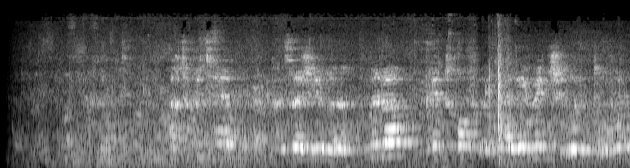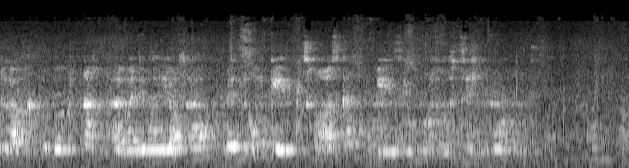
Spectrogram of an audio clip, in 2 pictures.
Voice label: die Passagiere, Flughafen Ansagen

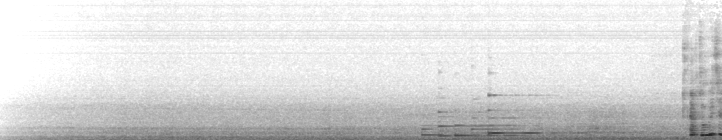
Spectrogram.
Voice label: gebucht nach Madrid, Flughafen Ansagen

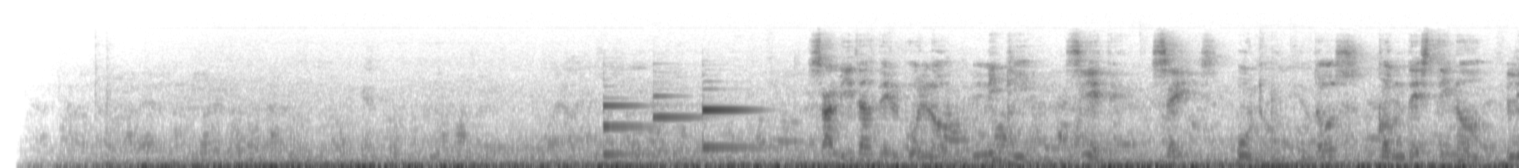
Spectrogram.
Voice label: Ansage nach Lissabon

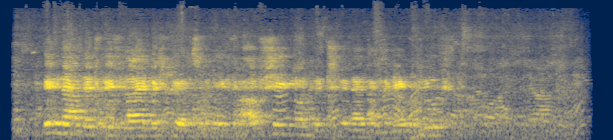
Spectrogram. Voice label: Flughafen Ansagen, und wuenschen Ihnen einen guten Flug

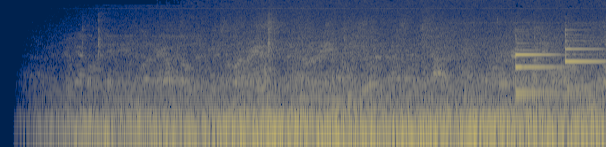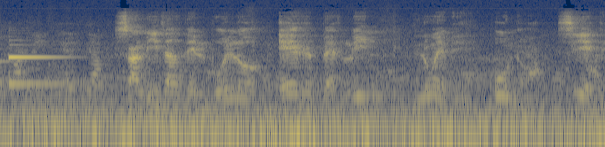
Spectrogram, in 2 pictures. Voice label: Ansage Air Berlin nach Berlin Tegel

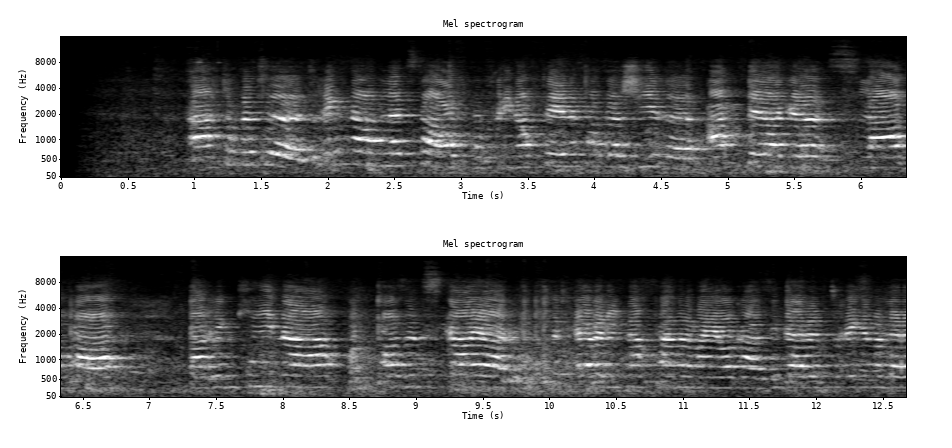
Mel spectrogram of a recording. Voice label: Achtung bitte dringender Aufruf, Flughafen Ansagen

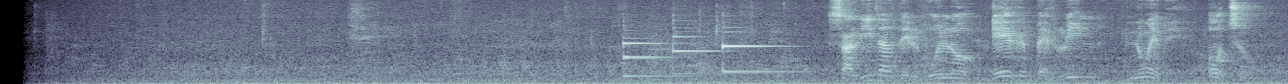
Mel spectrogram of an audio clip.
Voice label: Ansage nach Muenchen; Air Berlin

